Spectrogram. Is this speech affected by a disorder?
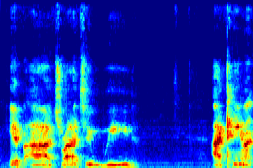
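Yes: ALS.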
